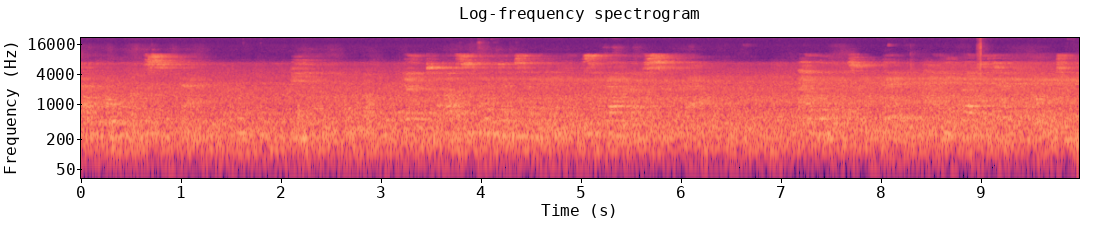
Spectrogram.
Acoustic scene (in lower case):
subway station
